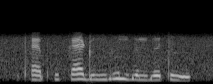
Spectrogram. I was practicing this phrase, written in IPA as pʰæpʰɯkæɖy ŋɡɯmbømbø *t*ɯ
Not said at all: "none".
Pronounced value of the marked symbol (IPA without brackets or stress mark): t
